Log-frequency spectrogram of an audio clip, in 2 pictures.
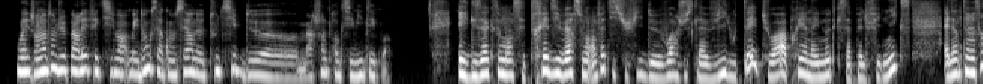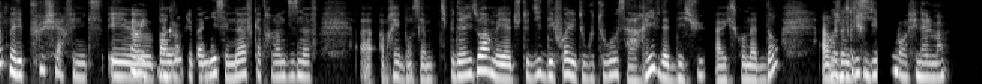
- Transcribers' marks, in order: other background noise
- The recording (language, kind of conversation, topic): French, podcast, Comment gères-tu le gaspillage alimentaire chez toi ?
